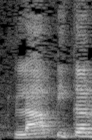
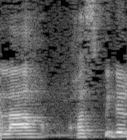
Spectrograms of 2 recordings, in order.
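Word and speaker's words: L'Hôpital: এই রুলটি হচ্ছে লা পিতার রুল, বা এটি অনেকে উচ্চারণে আমরা লা হসপিটাল রুল বলে থাকি।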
